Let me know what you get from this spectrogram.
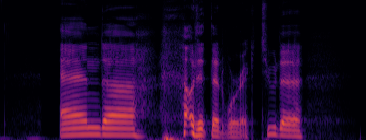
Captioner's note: laughs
